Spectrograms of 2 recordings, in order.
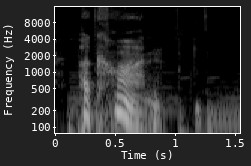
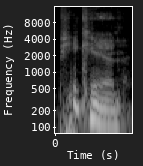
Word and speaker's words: pecan: warm street of brown could be pecan or pecan, depending on where you're from or how you care to pronounce it.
